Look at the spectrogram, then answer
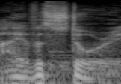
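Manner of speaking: normal talking voice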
